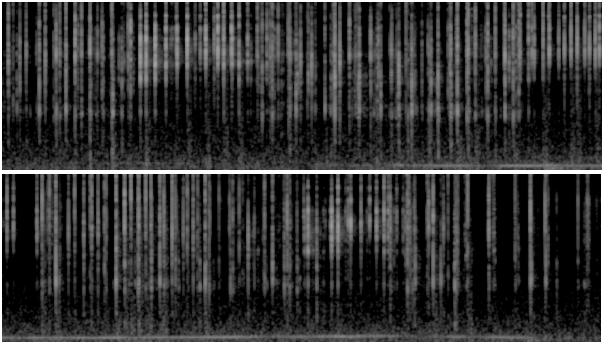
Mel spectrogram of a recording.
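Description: Long nails rapidly tap and press the buttons of a slim silver plastic TV remote with a round navigation pad. The result is a fast, steady stream of short, crisp, high-pitched clicks. A faint low hum sits underneath through most of the clip.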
